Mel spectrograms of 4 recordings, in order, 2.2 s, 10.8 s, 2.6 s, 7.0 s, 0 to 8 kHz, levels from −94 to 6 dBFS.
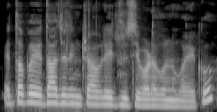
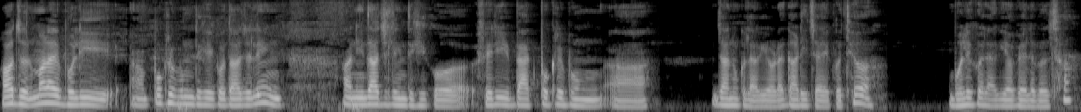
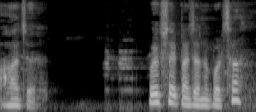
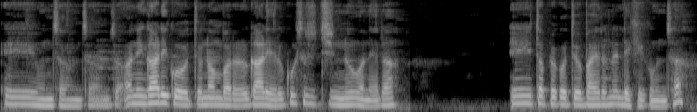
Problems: constant background noise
